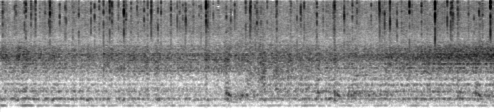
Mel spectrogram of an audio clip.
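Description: Beatless stretch of an electronic dance track: a synth drone holds steady low notes under a haze of hiss and scattered crackle, with no drums or bass.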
